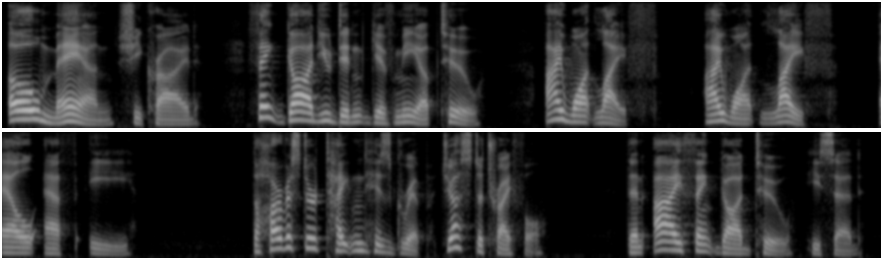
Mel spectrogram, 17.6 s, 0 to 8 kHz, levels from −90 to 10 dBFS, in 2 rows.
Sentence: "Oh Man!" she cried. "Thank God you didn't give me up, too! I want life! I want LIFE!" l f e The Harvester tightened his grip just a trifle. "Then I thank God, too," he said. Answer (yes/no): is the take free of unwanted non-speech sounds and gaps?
yes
